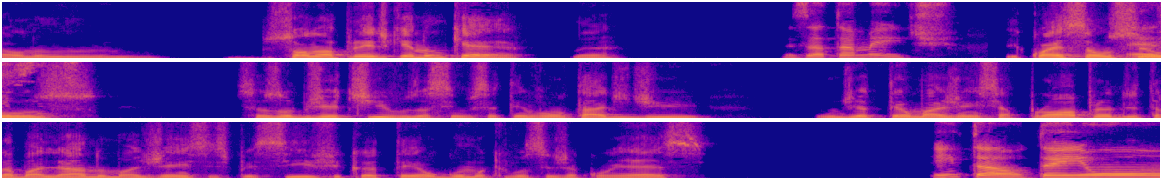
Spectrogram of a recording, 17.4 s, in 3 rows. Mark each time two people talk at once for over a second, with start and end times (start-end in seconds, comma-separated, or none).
none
